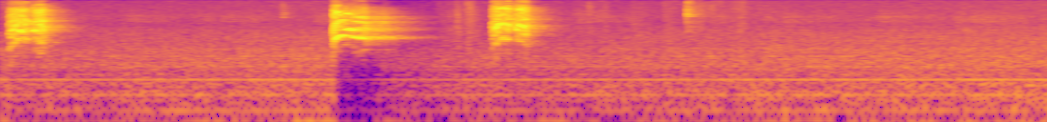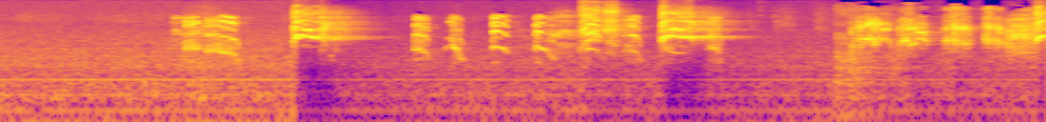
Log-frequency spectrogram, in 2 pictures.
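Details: Monk parakeets housed in aviaries for group breeding utter harsh screeches, then a fast series of short scratchy chatter notes mixed with further squawks, several birds calling.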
